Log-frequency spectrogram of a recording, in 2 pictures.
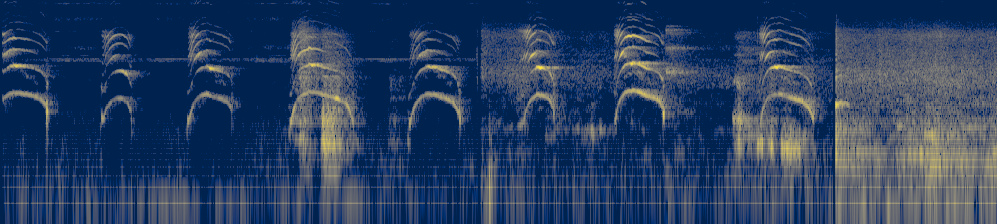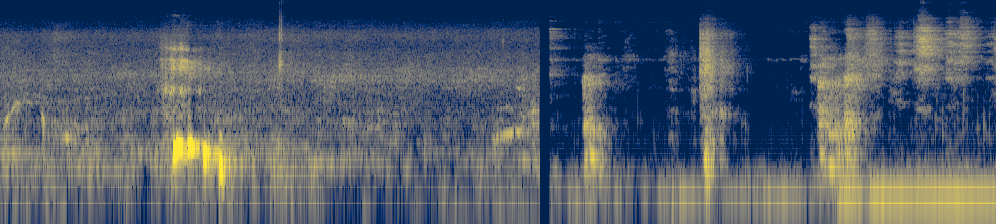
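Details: Angora-mix kitten meowing repeatedly for its mother, described as panicked far from her; about ten short, high, arching meows in the first eight seconds, then quieter rustling and handling sounds indoors.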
